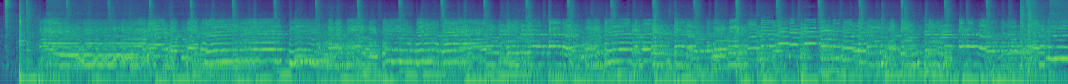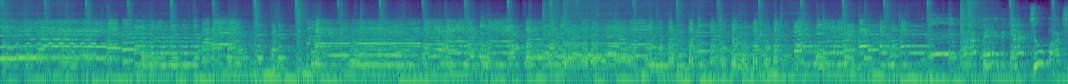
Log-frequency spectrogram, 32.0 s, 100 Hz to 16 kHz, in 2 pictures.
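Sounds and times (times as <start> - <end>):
drums steady beat: 0.0 - 32.0
lead guitar bending notes: 0.2 - 31.6
bass line: 0.2 - 32.0.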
